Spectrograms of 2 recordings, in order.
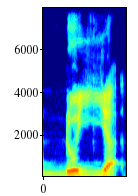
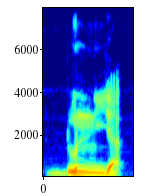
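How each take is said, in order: First: The n sound is merged away. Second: The n sound is pronounced clearly. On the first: The speaker calls it wrong. "tidak boleh dibaca" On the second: The speaker calls it right. "harus dibaca idhar"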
